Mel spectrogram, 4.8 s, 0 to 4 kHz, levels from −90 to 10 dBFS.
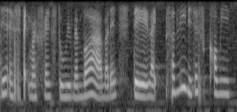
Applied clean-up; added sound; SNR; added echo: none; none; none; none.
